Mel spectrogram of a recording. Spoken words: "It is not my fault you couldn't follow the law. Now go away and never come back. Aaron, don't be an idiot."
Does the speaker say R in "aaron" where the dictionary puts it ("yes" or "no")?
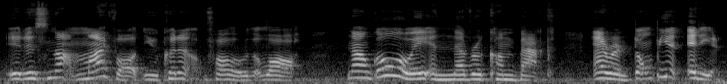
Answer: yes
